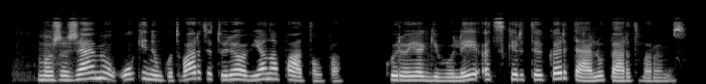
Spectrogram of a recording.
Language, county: Lithuanian, Kaunas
